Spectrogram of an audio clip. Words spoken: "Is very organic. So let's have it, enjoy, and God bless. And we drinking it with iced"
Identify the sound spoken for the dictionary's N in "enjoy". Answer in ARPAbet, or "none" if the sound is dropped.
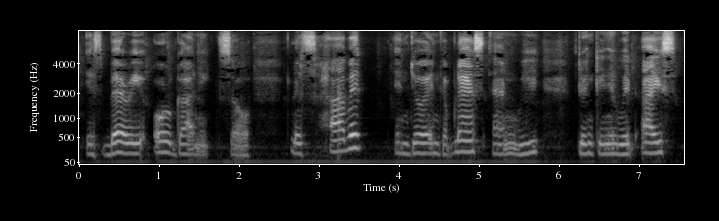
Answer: N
